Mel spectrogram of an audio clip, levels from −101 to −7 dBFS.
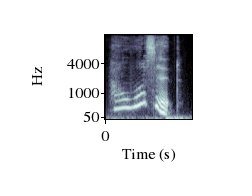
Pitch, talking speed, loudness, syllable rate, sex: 310 Hz, 205 wpm, -18 LUFS, 3.9 syllables/s, female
